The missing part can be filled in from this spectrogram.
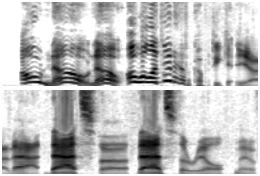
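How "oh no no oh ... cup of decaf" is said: fast, sing-song, dizzy, forgetful, scatterbrained voice. Acting out how Mom would answer about having coffee, imitating a scatterbrained mom. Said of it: "she's not that scatterbrained".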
